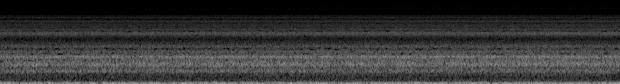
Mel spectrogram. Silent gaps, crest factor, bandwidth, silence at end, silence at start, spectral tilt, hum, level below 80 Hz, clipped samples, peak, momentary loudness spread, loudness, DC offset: none; 12 dB; 16 kHz; 0 s; 0 s; -2.5 dB/octave; none; -34 dBFS; under 0.1%; -18 dBFS; 1 LU; -32 LUFS; under 0.1%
